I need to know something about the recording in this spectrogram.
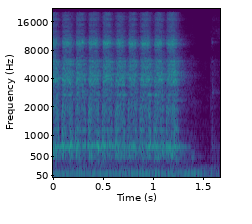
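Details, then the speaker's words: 5.7 Hemi cylinder head, valve hand-lapped with a suction-cup stick; rhythmic gritty rasp about five strokes a second, turning finer toward the end as the seat beds in; valve lapping, seat bedding in. "All this is just a stick with a suction cup on it, and you kind of do it till you hear a sound. Spin it, and you'll start to hear it."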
